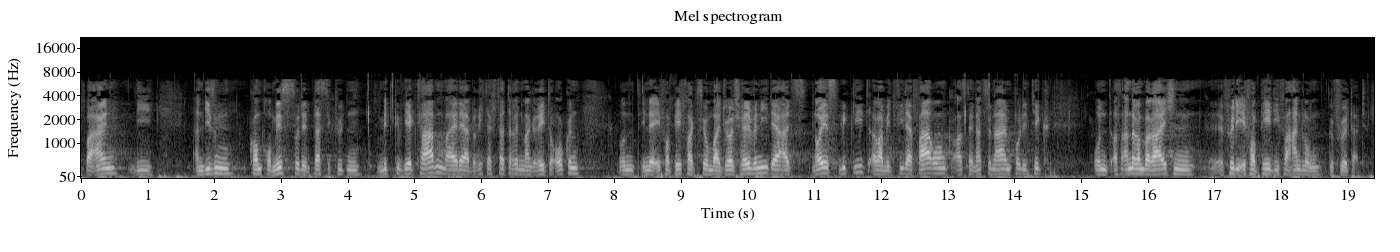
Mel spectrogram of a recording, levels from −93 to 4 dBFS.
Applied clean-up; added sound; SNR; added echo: none; Cat; 18 dB; none.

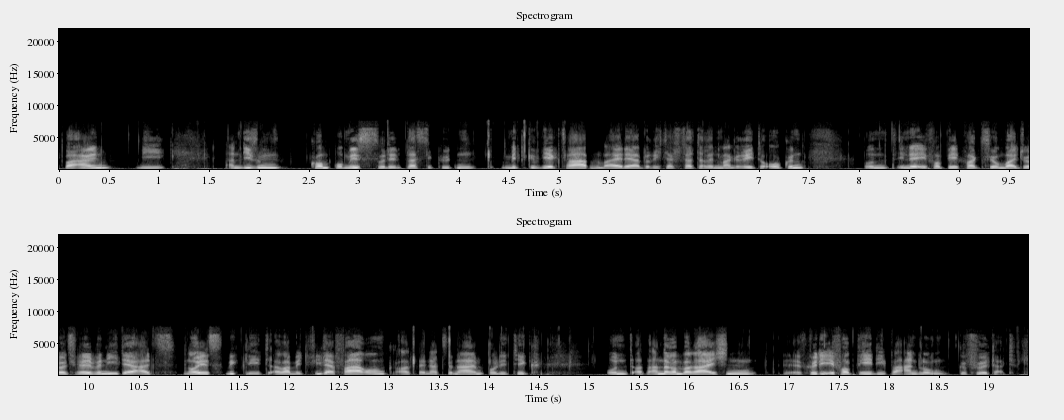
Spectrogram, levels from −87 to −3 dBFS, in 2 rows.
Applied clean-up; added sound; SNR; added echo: neural diffusion model UNIVERSE++.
